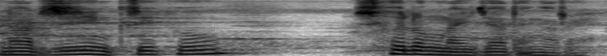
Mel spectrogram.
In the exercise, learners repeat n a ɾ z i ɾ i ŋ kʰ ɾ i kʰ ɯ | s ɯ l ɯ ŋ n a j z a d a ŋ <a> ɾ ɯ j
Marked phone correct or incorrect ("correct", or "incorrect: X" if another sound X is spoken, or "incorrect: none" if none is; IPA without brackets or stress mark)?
correct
